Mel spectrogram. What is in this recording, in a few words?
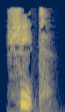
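"sheet", US English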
